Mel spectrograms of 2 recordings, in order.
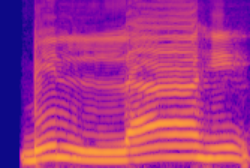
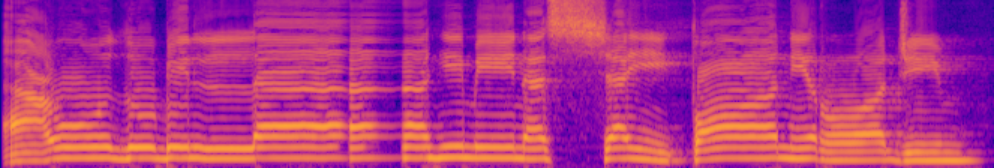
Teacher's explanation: Kemudian lafzul jalalah ini lamnya cukup kita panjangkan 2 harokat saja. Ya, kan ini mat tabi'i.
